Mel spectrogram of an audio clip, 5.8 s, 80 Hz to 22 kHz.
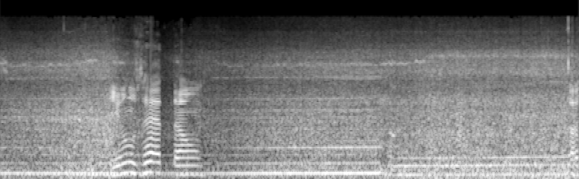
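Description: A Kawasaki Ninja H2 motorcycle held at top speed, its engine a loud, steady high-pitched drone with a brief rising shift, under wind roar while someone speaks over it.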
